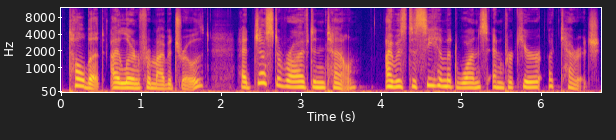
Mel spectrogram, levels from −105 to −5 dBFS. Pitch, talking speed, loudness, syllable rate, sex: 210 Hz, 195 wpm, -19 LUFS, 5.6 syllables/s, female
